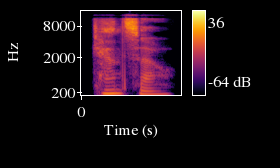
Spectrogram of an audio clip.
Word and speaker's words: Kanso: Kanso, pronounced as kan-so, means simplicity.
